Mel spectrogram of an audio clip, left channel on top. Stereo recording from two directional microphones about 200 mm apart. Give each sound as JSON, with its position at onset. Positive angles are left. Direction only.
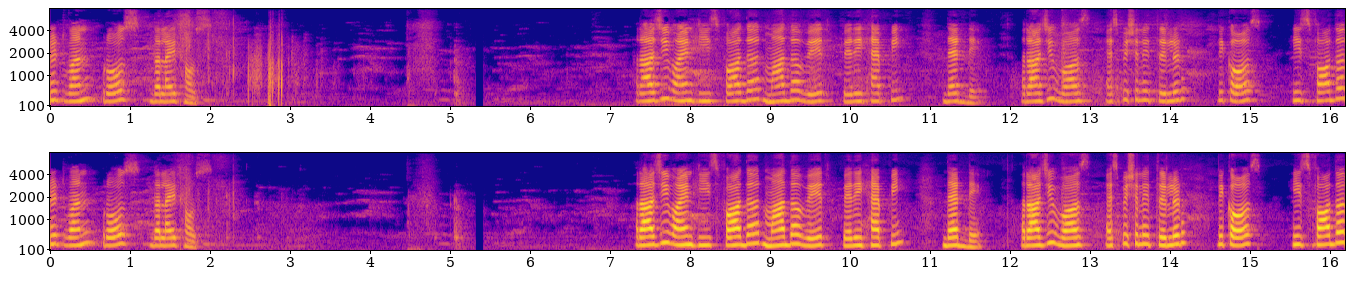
{"t": 0.0, "sound": "speech", "side_deg": -20}
{"t": 7.3, "sound": "a woman's voice", "side_deg": -55}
